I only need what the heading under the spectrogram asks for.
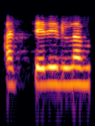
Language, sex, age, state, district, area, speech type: Kannada, female, 30-45, Karnataka, Gulbarga, urban, conversation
